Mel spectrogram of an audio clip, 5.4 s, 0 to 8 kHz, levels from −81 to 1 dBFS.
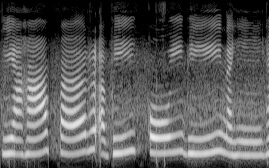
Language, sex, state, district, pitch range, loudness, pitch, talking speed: Hindi, female, Madhya Pradesh, Dhar, 255-295 Hz, -13 LUFS, 270 Hz, 80 wpm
